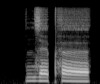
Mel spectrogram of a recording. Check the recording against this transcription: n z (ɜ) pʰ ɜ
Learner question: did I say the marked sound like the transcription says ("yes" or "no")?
no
